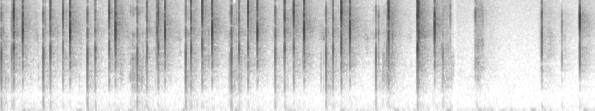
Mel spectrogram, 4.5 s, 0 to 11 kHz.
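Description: Long artificial nails tap and scratch the matte plastic back of a black smartphone held in both hands. There are 26 sharp, bright clicks with scratchy crackle between them and almost no low end; they thin out and grow quieter toward the end.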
